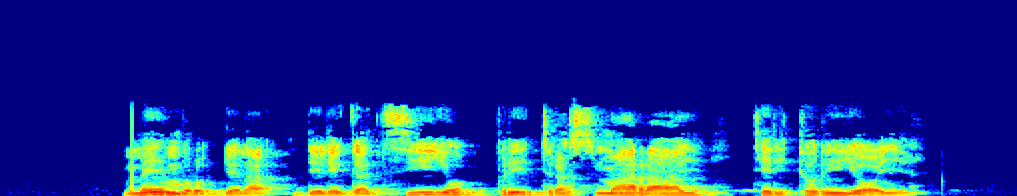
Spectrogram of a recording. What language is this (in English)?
Esperanto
